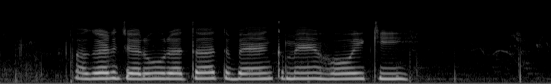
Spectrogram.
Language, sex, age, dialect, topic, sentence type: Magahi, female, 18-24, Northeastern/Surjapuri, banking, question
